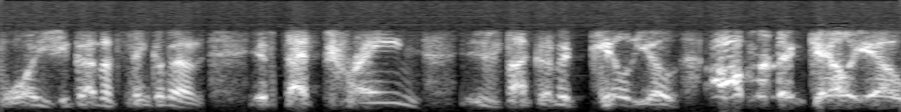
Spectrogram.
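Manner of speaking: put-on, very high-pitched, mild half-scream. Retelling yelling at the boys on the train set: imitating own screaming. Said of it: "I started screaming at them like this".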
